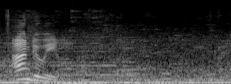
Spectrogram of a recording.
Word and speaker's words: andouille: Andouille. Thank you, Charles Martinez. The correct pronunciation for what I was eating was an andouille.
